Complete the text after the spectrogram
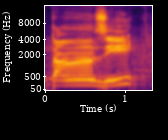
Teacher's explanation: نون ساکن کلرفل ہے ناک میں آواز پیدا ہوگی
